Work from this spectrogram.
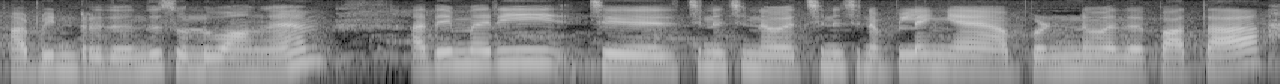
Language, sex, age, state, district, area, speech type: Tamil, female, 18-30, Tamil Nadu, Thanjavur, rural, spontaneous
